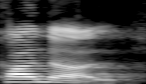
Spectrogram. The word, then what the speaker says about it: colonel: colo n el nel but while pronouncing it you must have to use that kernel so this way you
